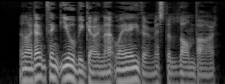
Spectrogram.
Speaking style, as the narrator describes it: He added dryly

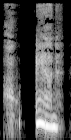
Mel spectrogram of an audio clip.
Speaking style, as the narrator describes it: gasped Diana, weeping with relief and delight

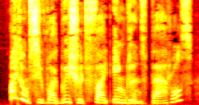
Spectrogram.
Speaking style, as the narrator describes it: cried Rilla

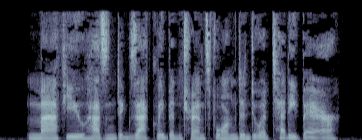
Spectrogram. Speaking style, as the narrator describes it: I said dryly

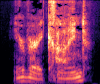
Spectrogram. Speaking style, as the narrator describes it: he said coldly

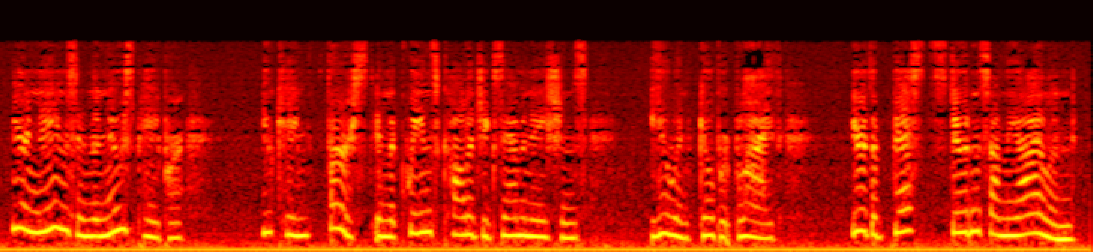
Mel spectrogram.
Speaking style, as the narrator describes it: cried excitedly

